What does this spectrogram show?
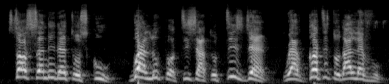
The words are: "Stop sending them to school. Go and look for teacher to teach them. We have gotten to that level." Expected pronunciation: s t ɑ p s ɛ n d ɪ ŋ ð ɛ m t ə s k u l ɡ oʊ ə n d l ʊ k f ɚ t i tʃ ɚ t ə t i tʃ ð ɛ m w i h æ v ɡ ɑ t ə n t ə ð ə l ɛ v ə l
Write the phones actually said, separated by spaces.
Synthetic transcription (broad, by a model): s t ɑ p s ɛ n d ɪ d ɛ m t ə s k u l ɡ oʊ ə n l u k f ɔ t i ʃ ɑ t ə t i tʃ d ɛ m w i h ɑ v ɡ ɑ t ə t ə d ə l ɛ v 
